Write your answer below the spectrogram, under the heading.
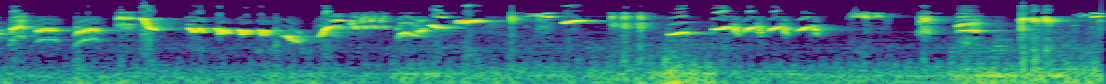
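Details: Orange-headed thrush song used as tutor recording for training other birds: a continuous, varied series of clear whistled phrases, rising and falling, mixed with higher squeaky and chattering notes.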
